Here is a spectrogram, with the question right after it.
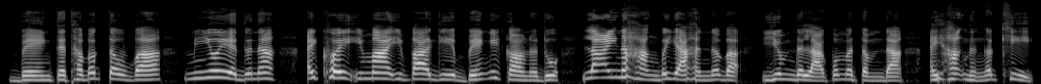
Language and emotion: Manipuri, surprised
